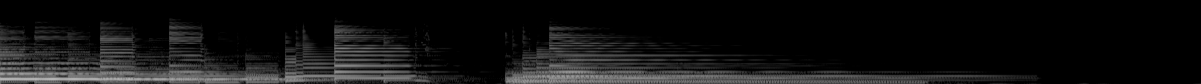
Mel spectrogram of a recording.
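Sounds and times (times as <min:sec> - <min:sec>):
guitar chord ringing: 0:00.0 - 0:04.4, 0:05.1 - 0:10.2.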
